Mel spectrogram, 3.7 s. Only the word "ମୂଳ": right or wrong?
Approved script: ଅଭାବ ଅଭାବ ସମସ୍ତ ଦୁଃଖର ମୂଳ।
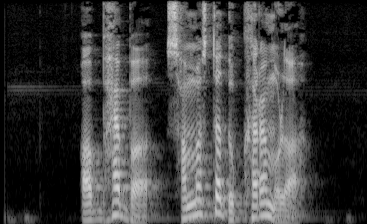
right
